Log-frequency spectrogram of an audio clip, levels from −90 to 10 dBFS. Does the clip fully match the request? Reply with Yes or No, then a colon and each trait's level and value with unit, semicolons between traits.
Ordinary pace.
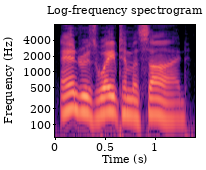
Yes: average, 170 wpm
